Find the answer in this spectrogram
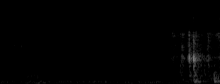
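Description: Near silence, then about a second and a half in, a wooden barbecue skewer starts scraping and tapping in a plastic bowl as it stirs fabric paint.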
